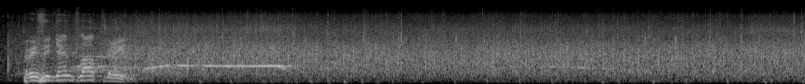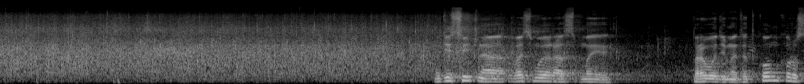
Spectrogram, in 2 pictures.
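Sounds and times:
audience applauding: 0.0s - 14.3s.

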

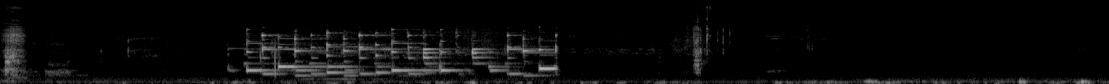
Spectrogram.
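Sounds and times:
phone ringtone melody: 2.3s - 5.8s.

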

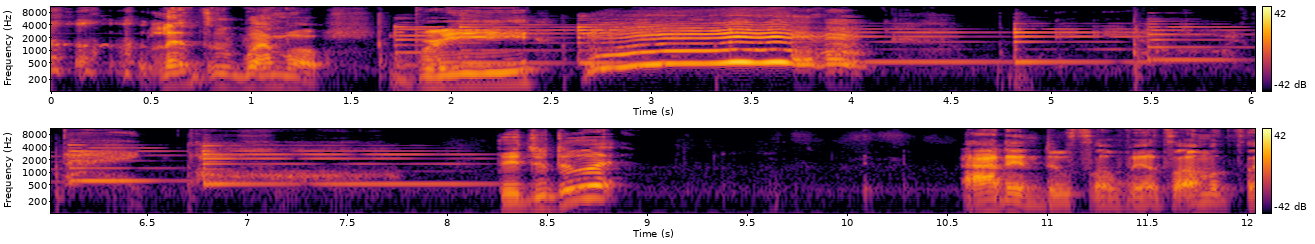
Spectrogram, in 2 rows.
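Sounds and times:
piano app single notes: 1.7s - 8.3s.

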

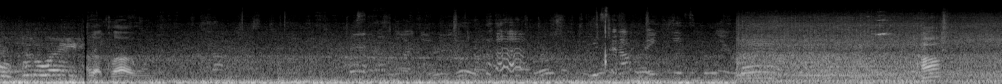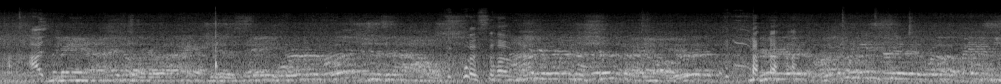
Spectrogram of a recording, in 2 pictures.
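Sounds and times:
indistinct chatter of voices: 0.0s - 20.0s.

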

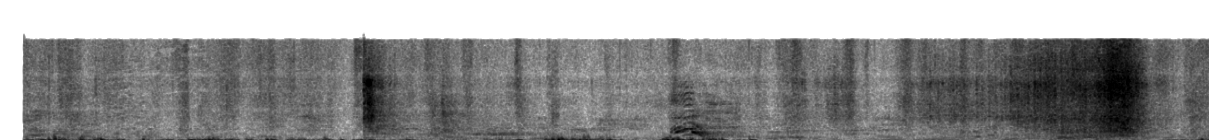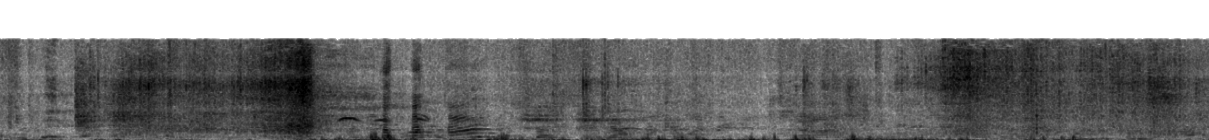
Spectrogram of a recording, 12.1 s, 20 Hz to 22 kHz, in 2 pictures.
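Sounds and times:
scattered voices: 0.1s - 12.0s
hissing scrapes: 4.5s - 8.1s
people laughing: 6.0s - 8.6s.

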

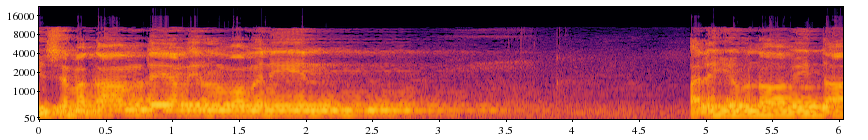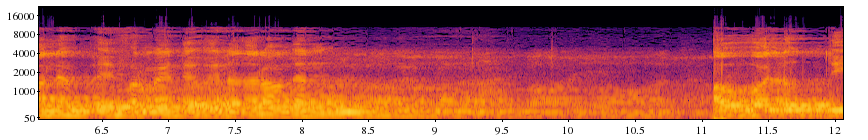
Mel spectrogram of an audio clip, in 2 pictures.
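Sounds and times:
man chanting a long note: 5.8s - 12.0s.

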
